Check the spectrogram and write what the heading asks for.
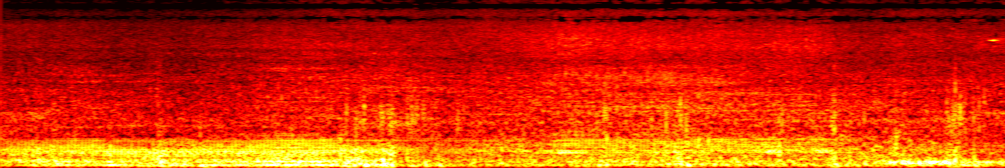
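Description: Motorcycle engine running under way, heard from the bike itself. It eases off briefly about three seconds in, then runs steadily again.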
